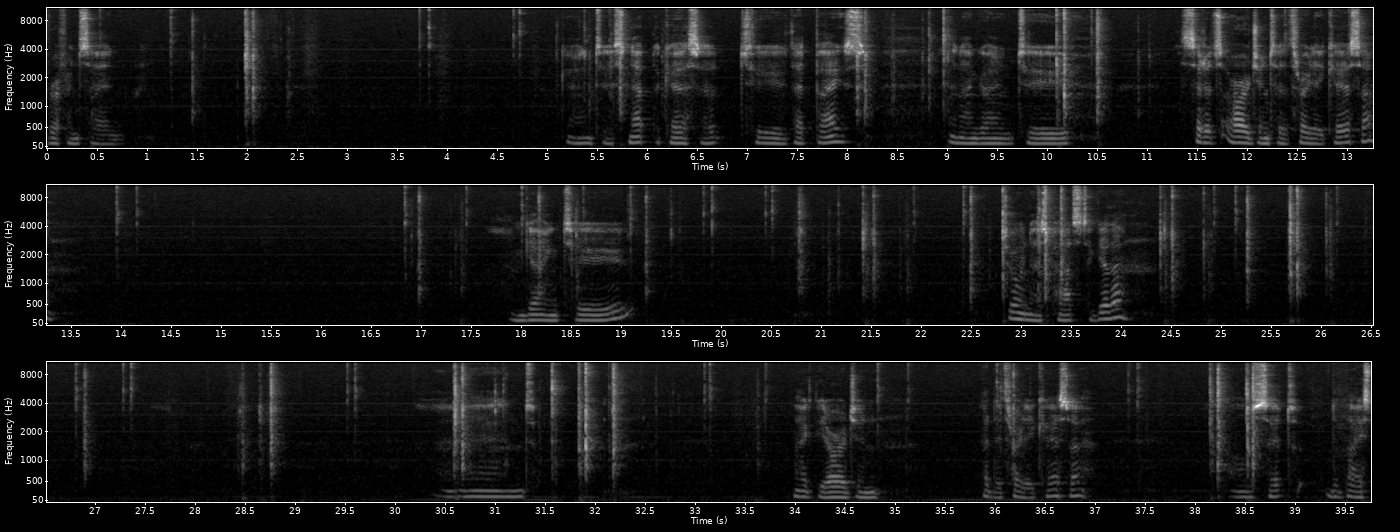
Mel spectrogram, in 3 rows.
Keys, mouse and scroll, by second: 0.6-2.6 middle drag, 2.0 Tab, 3.8-5.7 drag, 4.7-6.5 right drag, 5.7 shift+s, 8.1 Tab, 13.1-16.0 middle drag, 17.1-19.8 middle drag, 19.8-22.5 right drag, 20.3 click, 21.5 z, 21.9 click, 22.3-23.6 middle drag, 23.2 ctrl+j, 24.4 z, 24.9-27.3 middle drag, 25.7 Tab, 27.3 click, 27.3 right click, 27.7 middle click, 27.8 right click, 27.9 middle click, 28.1 right click, 28.7 shift+s, 30.6 Tab, 33.7-37.0 middle drag, 37.3-39.1 drag.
